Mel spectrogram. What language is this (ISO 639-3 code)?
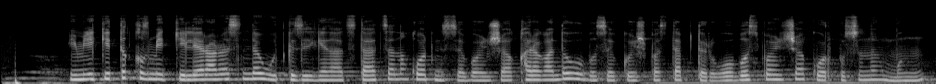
kaz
